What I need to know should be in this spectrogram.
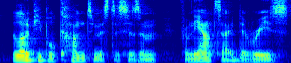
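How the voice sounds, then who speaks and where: A man talks with a fairly low pitch. Nothing can be heard behind him on this very clean recording. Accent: Australian. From Sydney, Australia. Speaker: philosophy student and YouTube host. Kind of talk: casual interview. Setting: in-person studio recording.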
